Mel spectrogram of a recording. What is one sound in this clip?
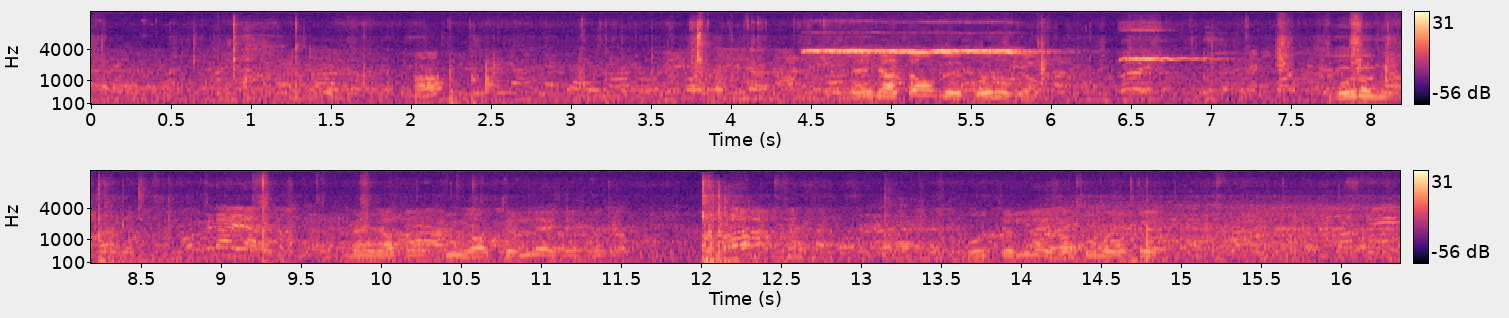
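A crowd of young people chatters and calls out outdoors.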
